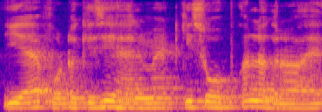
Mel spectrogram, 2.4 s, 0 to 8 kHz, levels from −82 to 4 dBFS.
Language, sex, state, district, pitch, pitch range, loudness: Hindi, male, Uttar Pradesh, Shamli, 135 Hz, 130-150 Hz, -13 LUFS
